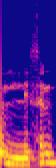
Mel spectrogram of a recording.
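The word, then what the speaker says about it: listen: तो आपने देखा TEN जब कभी भी एक साथ आएंगे तो वहाँ पर लेटर टी साइलेंट होगा, लेटर टी साइलेंट होगा। इसीलिए हम इसको लिसन पढ़ते हैं और इसको हम ऑफन पढ़ते हैं।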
